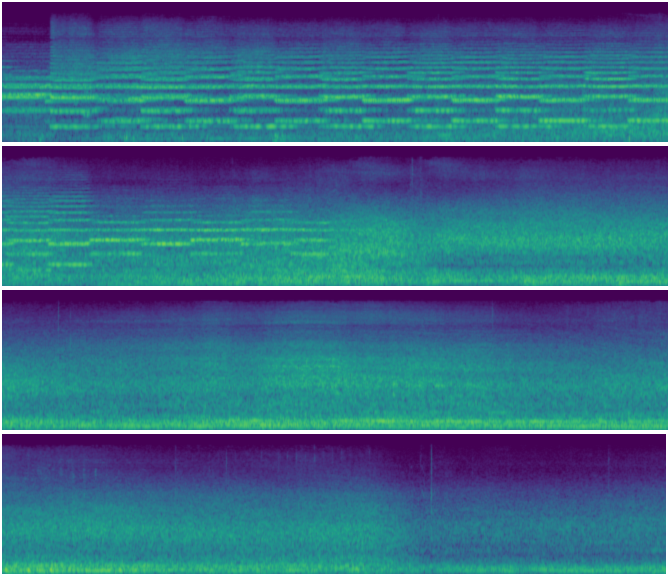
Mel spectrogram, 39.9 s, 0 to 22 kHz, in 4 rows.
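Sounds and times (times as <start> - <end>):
two-tone emergency siren: 0.0 - 16.2
fire engine rumble: 0.0 - 39.9
road traffic noise: 0.0 - 39.9.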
